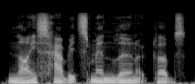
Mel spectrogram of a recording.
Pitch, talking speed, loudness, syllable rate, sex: 95 Hz, 185 wpm, -19 LUFS, 4.0 syllables/s, male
